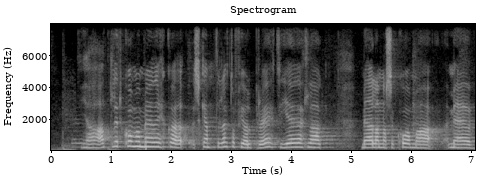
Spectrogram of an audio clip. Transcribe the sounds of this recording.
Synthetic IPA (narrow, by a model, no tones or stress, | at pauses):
jaːat̪lɪɾ̥kʰɔːmamɛðejhkʰvascɛm̥t̪ɪlɛht̪ɔfjœlpɾeht̪jɛɣɛht̪la | mɛːðalanːasaðkʰɔːmamɛð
